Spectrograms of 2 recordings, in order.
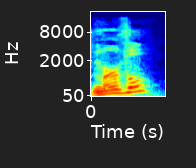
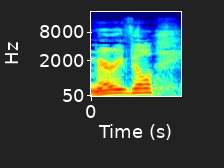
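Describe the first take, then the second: First: The name is clipped short into fewer syllables. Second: The name is said in full, syllable by syllable. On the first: The speaker has lived in the area all their life. The speaker calls it right. "It should be pronounced Merville if you've been here for your whole life" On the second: The speaker is new to the area. The speaker calls it wrong. "For those that just moved here, you're pronouncing it Maryville"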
